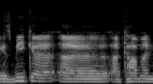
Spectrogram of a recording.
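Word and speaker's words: Mieke: It's Mika, a common German girl's name, similar to our Michelle. It's not. It's not. I've asked German friends, I'm like, is Mika a common name?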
